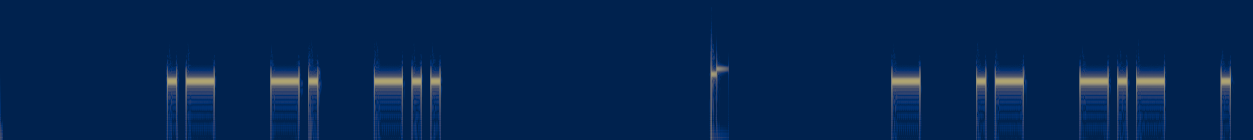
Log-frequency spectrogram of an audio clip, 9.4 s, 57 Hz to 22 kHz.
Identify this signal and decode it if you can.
Morse code, heard as a keyed tone, about 17 wpm, spaced as for 12 wpm, 700 Hz. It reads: AND TAKE
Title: 2x Character Spacing - Top 300 Words - 17wpm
